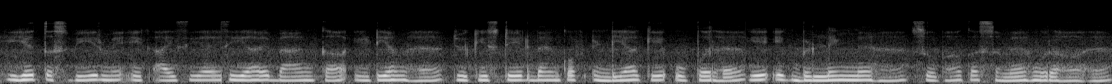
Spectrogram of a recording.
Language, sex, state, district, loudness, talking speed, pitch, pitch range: Hindi, female, Maharashtra, Pune, -16 LUFS, 160 wpm, 195 Hz, 185-205 Hz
